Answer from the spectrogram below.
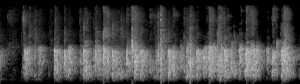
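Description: Steady applause from a group, dense overlapping claps with sharp individual hand strikes standing out, sustained at a fairly loud level for about three seconds with no voices.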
